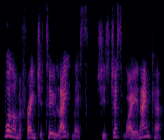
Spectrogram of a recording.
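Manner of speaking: loud official brushing them off; a touch of the self-satisfied gateman; gate man voice. Acted. Gate man refuses entry.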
